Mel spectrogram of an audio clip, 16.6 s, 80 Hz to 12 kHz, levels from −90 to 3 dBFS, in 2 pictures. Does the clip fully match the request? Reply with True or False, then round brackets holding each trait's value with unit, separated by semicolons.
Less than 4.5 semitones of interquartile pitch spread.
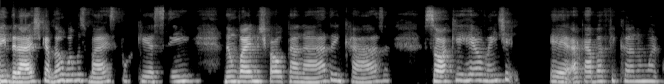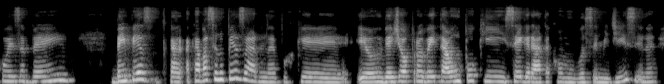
True (2.9 semitones)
